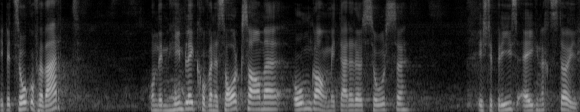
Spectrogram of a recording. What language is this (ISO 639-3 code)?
gsw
